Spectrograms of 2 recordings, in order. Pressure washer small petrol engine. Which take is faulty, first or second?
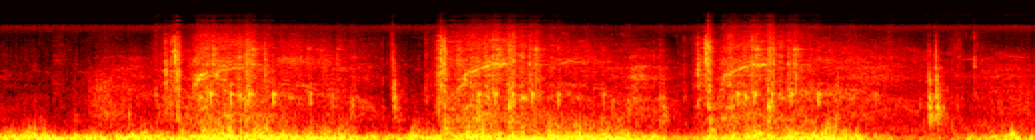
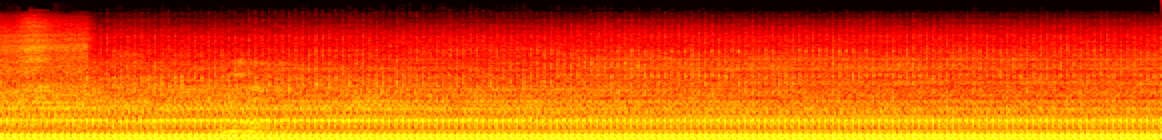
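first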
